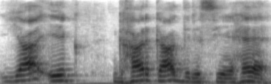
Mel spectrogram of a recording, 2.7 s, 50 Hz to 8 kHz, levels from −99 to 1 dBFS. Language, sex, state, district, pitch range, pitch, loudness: Hindi, male, Jharkhand, Garhwa, 140-180 Hz, 160 Hz, -16 LUFS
